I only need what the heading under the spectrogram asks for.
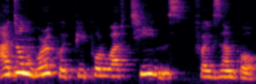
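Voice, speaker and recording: Lively intonation marks this woman's high-pitched voice. She speaks with a French accent. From France. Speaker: business coach. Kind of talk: interview.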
